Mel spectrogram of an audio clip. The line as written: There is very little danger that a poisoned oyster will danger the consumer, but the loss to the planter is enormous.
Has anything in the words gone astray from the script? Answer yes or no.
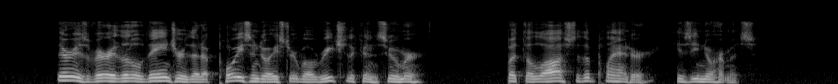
yes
